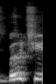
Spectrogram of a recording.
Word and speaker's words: Bucci: It's Bucci like Gucci, right?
